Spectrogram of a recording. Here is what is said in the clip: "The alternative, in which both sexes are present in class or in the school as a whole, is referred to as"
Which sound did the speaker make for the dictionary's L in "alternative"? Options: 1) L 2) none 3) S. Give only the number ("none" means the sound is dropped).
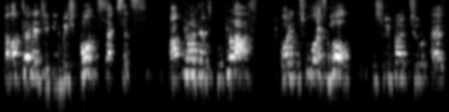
2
